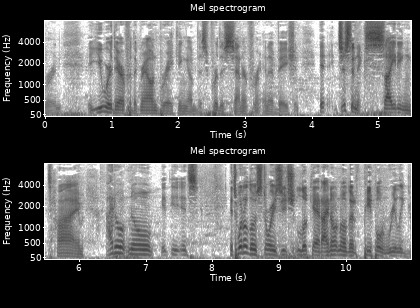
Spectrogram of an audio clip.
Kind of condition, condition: setting, busy venue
